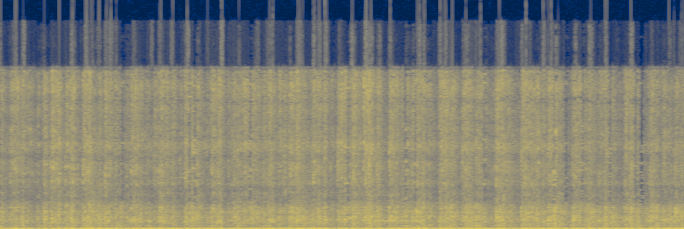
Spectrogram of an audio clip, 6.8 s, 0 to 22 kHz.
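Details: Fresh carbureted 388 small-block Chevy (heads and intake from the owner's troubled 406, crew-cab Chevelle) idling out of the car during first run: deep, steady, even rumble, no knocks, misses or ticking; about 80 psi oil pressure, no leaks. Normal idle.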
